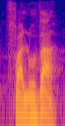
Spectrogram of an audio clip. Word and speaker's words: faluda: Se llama faluda, o mejor acorde con su pronunciación, faluda, con acento en la última.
